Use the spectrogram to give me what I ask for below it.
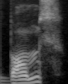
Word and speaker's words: bomb: b not lambs okay uh if it is bombs you have to pronounce b uh it is coms you have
